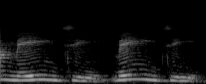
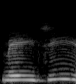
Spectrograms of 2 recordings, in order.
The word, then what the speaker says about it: Meiji: Bom, pessoal, falar de século XIX no Japão é falar da era Meiji, o J tem pronúncia de D, Meiji ou Meiji, né, que significa governo,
